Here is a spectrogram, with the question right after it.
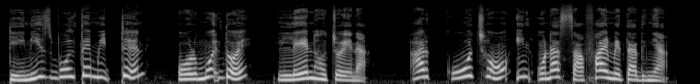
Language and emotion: Santali, disgusted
